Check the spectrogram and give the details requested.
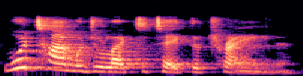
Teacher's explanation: i have one word finished in the consonant and the other word starting in the same consonant i'm going to connect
